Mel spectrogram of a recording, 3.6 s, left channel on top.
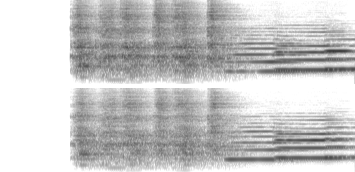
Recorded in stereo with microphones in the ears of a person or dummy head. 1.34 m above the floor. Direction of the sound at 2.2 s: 10° right (ahead or behind).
